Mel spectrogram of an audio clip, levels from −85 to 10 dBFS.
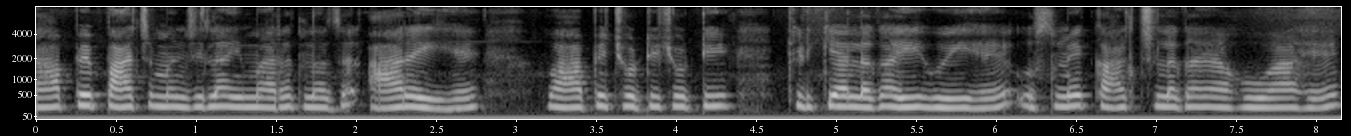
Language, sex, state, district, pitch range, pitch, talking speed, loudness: Hindi, female, Chhattisgarh, Bilaspur, 220-245 Hz, 230 Hz, 160 wpm, -24 LUFS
